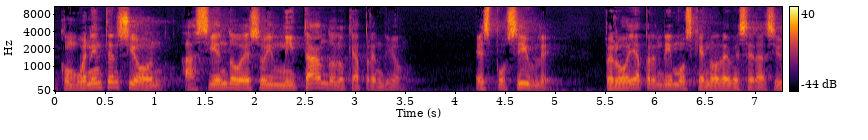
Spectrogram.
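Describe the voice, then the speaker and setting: A male pastor preaching a sermon in a conversational tone, asking the congregation questions and slowing down to read scripture. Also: medium pitch, a little mellow. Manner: slows right down when reading scripture. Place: church hall. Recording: long church-hall reverb.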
